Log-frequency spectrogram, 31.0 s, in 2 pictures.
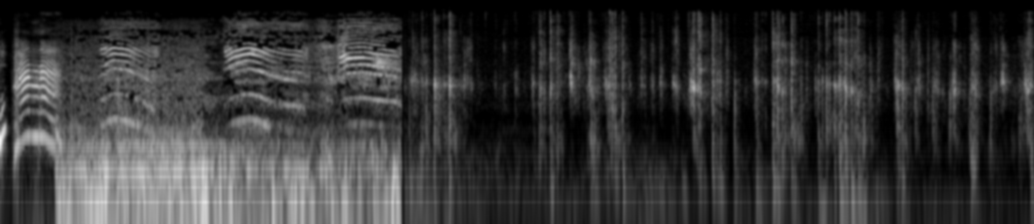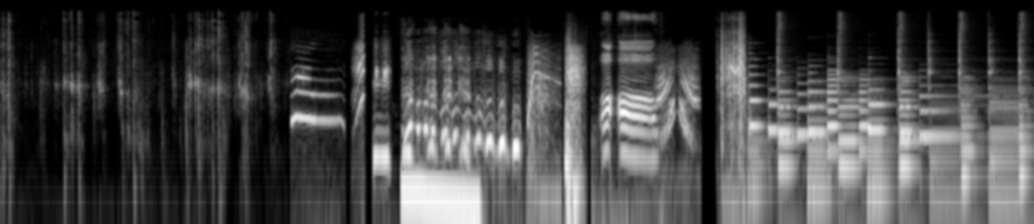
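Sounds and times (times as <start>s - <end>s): cat meowing: 1.5s - 2.4s, 3.4s - 6.0s, 19.9s - 20.7s
irregular clicking and crackling: 6.0s - 19.9s.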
